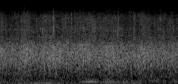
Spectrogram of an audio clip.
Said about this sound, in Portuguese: Uma salva de palmas para a equipe de produção ali.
